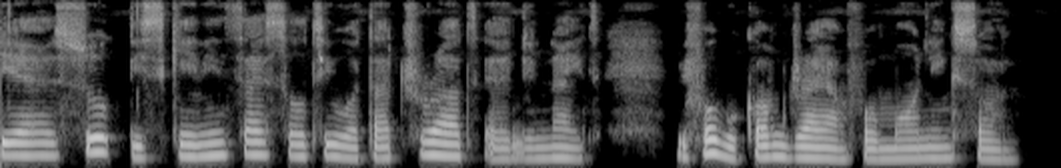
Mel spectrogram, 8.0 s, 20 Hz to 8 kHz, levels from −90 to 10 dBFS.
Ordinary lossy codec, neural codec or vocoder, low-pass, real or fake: none; none; none; real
